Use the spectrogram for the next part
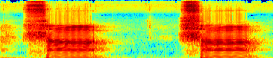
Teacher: یاد رکھیں جب آپ نے ثا کو ادا کرنا ہے، جو آپ کی زبان ہے وہ دونوں دانتوں کے اوپر اور نیچے والے دانتوں کے درمیان ہو تو ثا صحیح سے ادا ہو جائے گا۔ ثا ثا کو پڑھتے ہوئے آپ نے سا نہیں کرنا، یعنی سین یہ سٹی کی آواز نہ آئے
